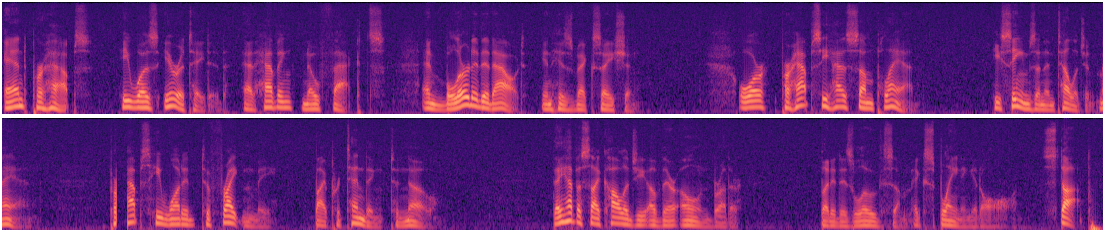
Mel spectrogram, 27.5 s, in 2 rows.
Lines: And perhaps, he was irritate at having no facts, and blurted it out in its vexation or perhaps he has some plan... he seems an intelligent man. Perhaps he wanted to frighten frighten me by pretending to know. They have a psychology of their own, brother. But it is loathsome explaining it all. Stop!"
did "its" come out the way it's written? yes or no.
no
